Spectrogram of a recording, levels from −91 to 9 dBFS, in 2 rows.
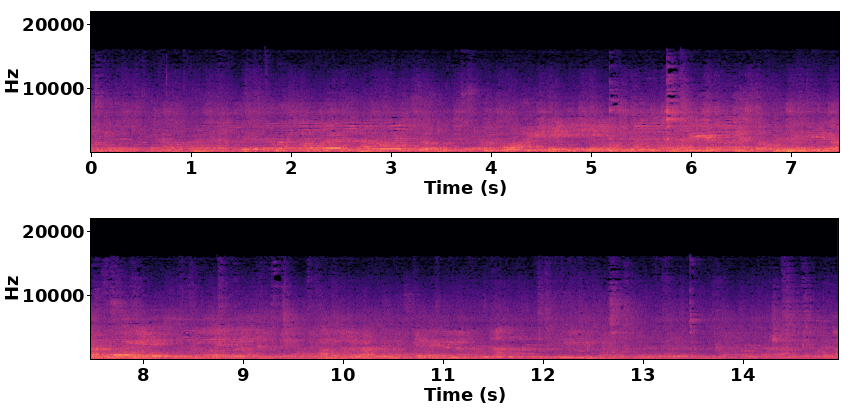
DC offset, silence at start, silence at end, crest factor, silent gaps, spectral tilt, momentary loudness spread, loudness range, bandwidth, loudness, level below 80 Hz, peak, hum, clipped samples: under 0.1%; 0 s; 0 s; 18 dB; none; -4 dB/octave; 9 LU; 6 LU; 16.5 kHz; -25 LUFS; -56 dBFS; -8 dBFS; none; under 0.1%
